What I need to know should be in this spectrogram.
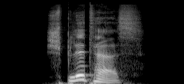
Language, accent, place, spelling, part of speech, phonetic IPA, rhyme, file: German, Germany, Berlin, Splitters, noun, [ˈʃplɪtɐs], -ɪtɐs, De-Splitters.ogg
- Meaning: genitive singular of Splitter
